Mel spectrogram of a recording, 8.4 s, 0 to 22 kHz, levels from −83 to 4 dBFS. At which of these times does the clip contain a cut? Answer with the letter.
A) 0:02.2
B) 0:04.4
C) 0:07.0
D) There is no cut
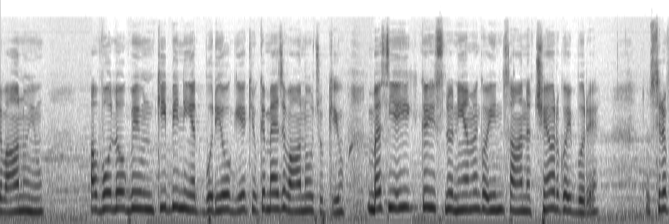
B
